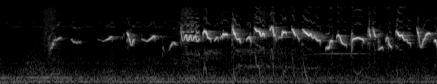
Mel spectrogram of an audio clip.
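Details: Song of a white-eye used to train reluctant singers: a few high whistled notes, then a fast, dense chatter of sweet, wavering twitters that rise and fall continuously.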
